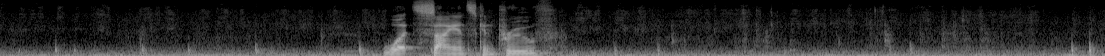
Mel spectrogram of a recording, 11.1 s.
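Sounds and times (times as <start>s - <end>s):
steady low hum: 0.0s - 11.0s
writing on a board: 0.0s - 11.0s
speech: 3.9s - 5.6s.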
